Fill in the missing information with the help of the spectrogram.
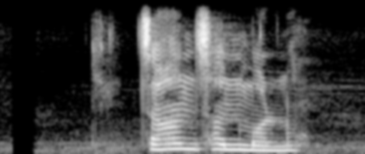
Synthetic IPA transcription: t͡sant͡sʰʌnmʌrno

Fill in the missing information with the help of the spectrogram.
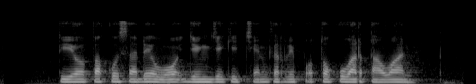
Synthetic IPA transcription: t̪iɔpakusadewɔd͡ʒɨŋd͡ʒɛkit͡ʃɛnkɨrdipɔ̰t̪ɔkuwart̪awan

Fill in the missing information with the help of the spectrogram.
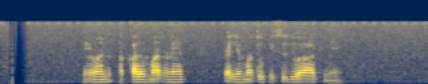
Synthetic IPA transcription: meʋana̰kalmaɾnejak | æ̰limat̪upisud̪uaːt̪me

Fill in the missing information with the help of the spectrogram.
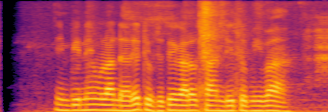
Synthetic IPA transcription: impinewuland̪aɾed̪̥i̤bd͡ʒ̥ṳt̪ekaɾosanɖid̪̥o̤miwa

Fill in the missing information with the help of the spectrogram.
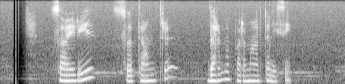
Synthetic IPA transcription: sɔjɾiswɐt̪ɐnt̪ɾə | d̪ʱɐɾmɐpɐɾɐmaːrt̪ɐlisḭŋ

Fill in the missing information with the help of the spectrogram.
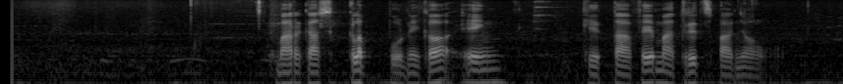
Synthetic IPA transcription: markaskləpːṵnikɔɪŋ | ɡ̥e̤t̪afemad̪̥ɾɪt̪̚spaɲɔ̰l

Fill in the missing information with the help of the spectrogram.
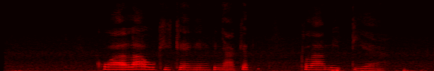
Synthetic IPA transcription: kualauɡ̥i̤ɡ̥ɛ̤ŋɪŋpəɲakɪt̪̚klamid̥ia

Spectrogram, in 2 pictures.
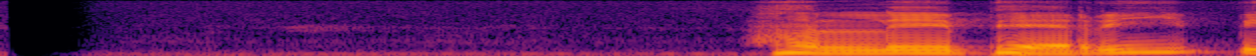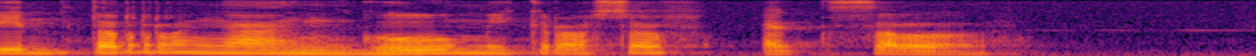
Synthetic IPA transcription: haleb̥ɛɾipint̪ərŋaŋɡomikɾosɔft̪ɛksəl

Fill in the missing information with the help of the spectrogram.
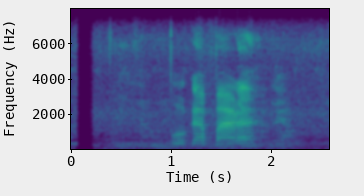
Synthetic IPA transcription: bokapaɽa

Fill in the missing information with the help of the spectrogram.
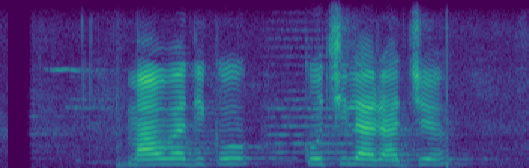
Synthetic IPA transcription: mawbad̪ikokot͡silaɾad͡zjʌ

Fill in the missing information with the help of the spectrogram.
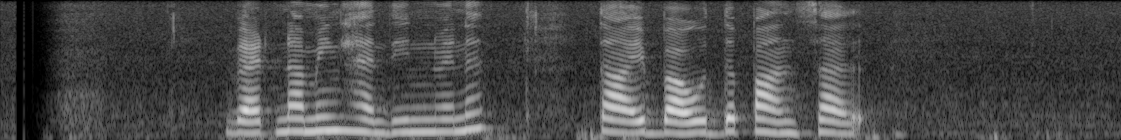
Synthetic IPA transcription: ʋæʈnamiŋɦænd̪inʋenə | t̪aːjbaud̪əpansal

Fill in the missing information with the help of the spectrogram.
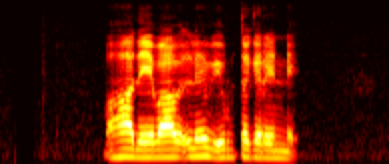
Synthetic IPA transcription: mʔɐ̰ɦaːd̪eːʋaːʋəleʋiɾut̪əkəɾenːḛ

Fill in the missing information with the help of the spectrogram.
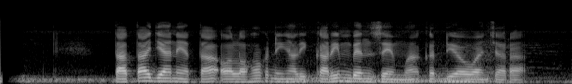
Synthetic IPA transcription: t̪at̪ad͡ʒanet̪aʔɔlɔɦɔk̚niŋalikaɾimbɛnzemakɨrdiwawaɲt͡ʃaɾa̰

